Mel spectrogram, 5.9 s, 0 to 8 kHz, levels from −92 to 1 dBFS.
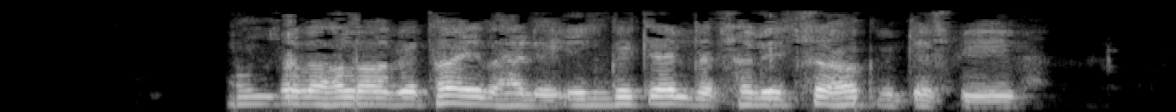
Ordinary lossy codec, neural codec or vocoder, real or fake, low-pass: MP3, 24 kbps; codec, 44.1 kHz, 3.4 kbps, Pupu-Codec; fake; 7.2 kHz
